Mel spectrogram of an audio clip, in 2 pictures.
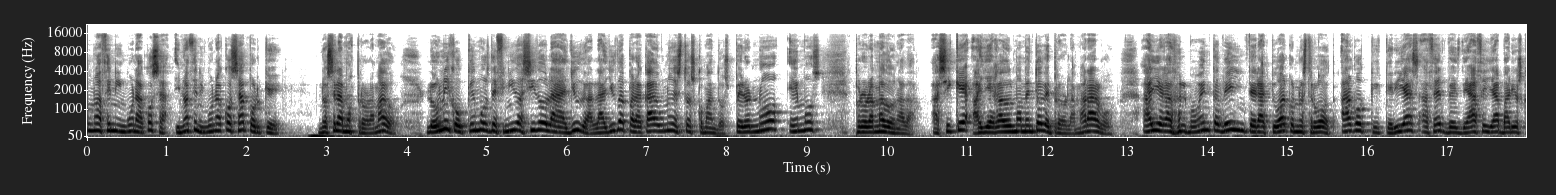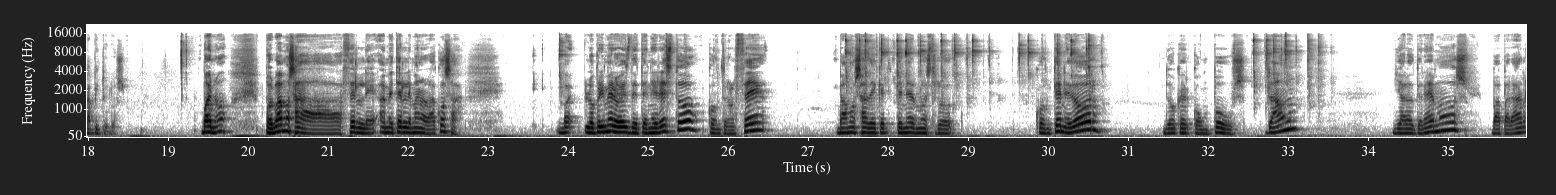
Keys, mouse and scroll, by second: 25.2 ctrl+c, 27.4-30.9 typing, 32.5-33.4 typing.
